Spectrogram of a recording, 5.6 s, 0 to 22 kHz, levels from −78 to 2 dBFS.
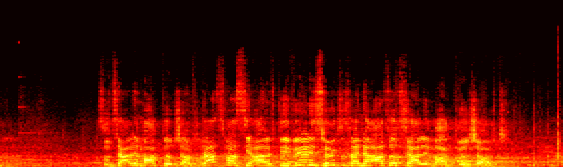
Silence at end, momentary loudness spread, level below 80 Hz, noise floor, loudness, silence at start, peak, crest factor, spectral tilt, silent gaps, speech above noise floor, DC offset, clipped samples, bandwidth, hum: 0 s; 17 LU; -46 dBFS; -38 dBFS; -17 LUFS; 0 s; -2 dBFS; 16 dB; -3 dB/octave; none; 21 dB; under 0.1%; under 0.1%; 15.5 kHz; none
